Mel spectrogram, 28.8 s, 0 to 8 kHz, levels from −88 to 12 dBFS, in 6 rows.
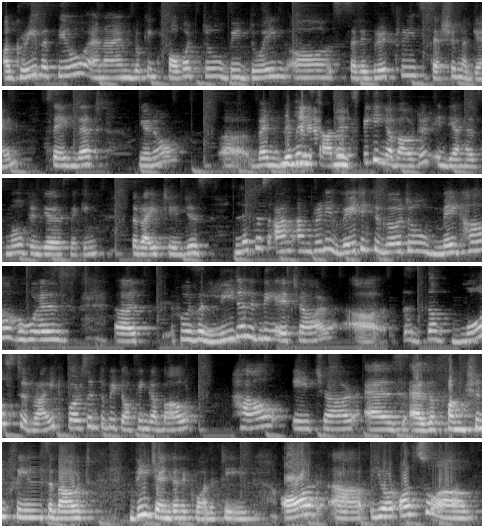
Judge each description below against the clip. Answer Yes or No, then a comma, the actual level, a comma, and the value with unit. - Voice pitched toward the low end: No, high, 230 Hz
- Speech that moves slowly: No, average, 170 wpm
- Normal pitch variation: Yes, average, 4.5 semitones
